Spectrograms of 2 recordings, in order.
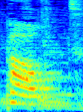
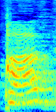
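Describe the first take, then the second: First: The vowel glides toward ou, Québécois style. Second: The vowel is a plain standard French a. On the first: The speaker calls it right. "Le A avec un chapeau devient aou" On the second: The speaker calls it wrong. "C'est pas"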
